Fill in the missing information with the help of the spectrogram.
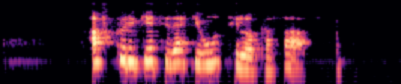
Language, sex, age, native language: Icelandic, female, 50-59, Icelandic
